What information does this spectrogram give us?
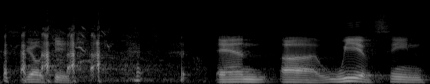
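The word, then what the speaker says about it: geaux: and uh at LSU it's called go teach spelled a particular cinjun way. Yeah, it's spelled kinjun g e a u x go.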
